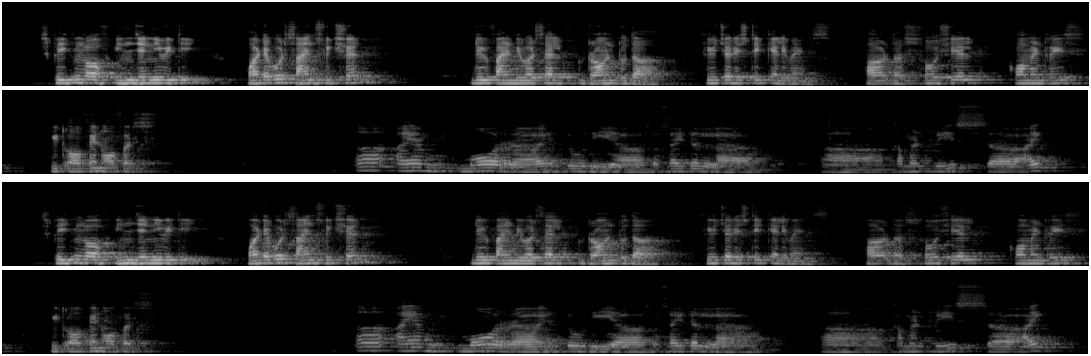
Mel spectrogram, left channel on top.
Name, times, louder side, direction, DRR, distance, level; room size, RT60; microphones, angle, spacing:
voice 1, 0.5-2.0 2.5-3.7 4.7-6.6 7.0-8.2 8.6-9.8 10.1-10.8 11.4-12.4, left 2 dB, 35° left, 7 dB, 3.1 m, -29 dB
voice 2, 14.4-18.5 19.0-21.3, left 1 dB, 15° right, 5 dB, 4.8 m, -37 dB
24.5 x 23.5 x 10.0 m, 0.73 s
head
